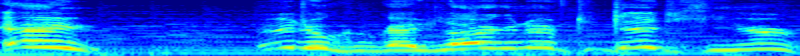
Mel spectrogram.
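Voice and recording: Faint music plays in the background as someone speaks at a moderate pace in a put-on character voice.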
